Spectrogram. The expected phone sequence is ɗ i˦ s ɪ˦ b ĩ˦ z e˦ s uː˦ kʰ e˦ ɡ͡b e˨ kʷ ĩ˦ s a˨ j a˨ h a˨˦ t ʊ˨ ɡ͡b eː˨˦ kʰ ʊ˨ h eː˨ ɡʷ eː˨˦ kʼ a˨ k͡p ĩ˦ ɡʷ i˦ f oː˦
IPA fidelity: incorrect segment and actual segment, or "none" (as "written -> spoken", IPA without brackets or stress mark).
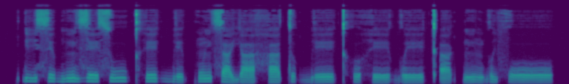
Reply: none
